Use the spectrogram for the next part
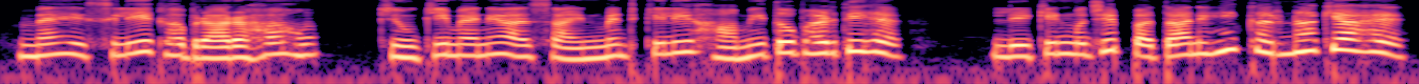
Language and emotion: Hindi, fearful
